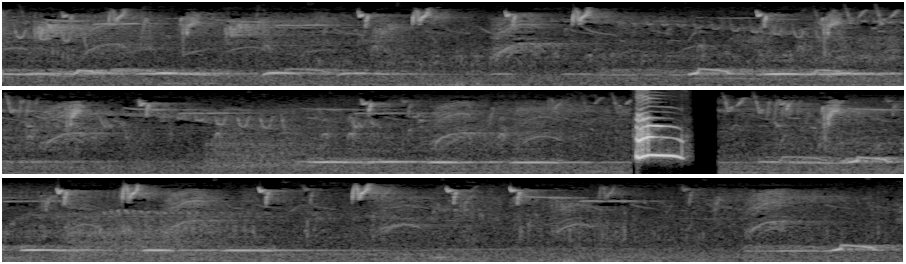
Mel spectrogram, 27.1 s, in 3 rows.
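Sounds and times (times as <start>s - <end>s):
small birds chirping: 15.4s - 15.9s.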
